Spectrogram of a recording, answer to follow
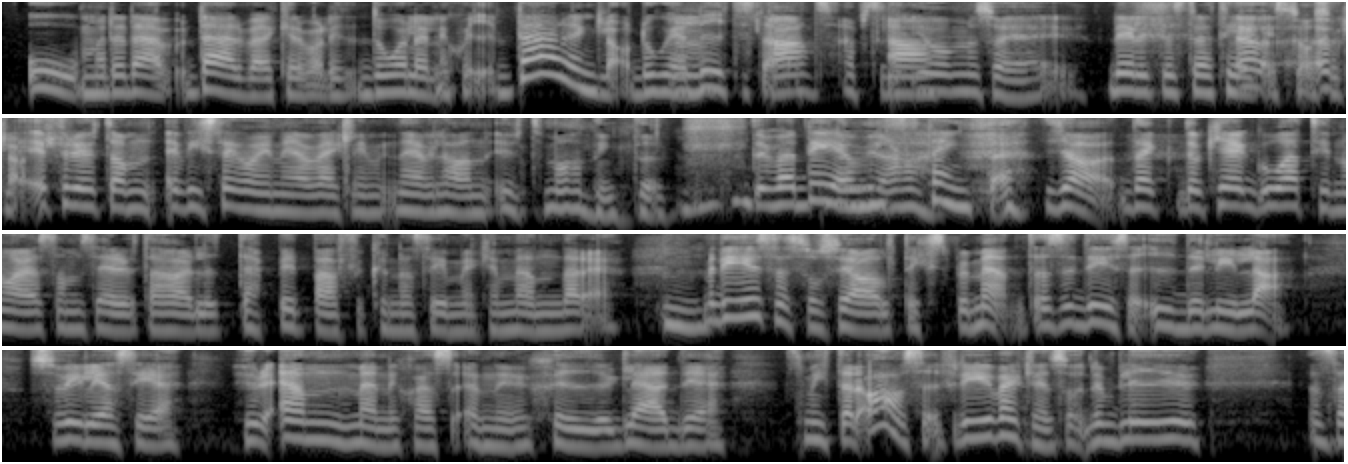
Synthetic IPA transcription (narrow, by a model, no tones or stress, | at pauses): uːmɛnd̪ɛd̪æɾd̪æɾvæɾkad̪ɛvɑ̰ɾalḭːt̪əd̪oːlɪaɛnæ̰ɾɧḭːd̪æɾɛɾɛnɡlɑ̰ːd̪ːɔɡɔːɾjad̪iːt̪əɪst̪ɛ̰ːət̪abslːjuːmɛnsɔæɾjajɵ̰d̪ɛæɾliːt̪əst̪ɾat̪ʰeɡɪ̰sksɔ̰sɔklɑ̰ːfœɾʉ̟ːt̪ɔmvɪsːaɡɔŋːəɳæjaːvæɾklɪɡənnæɾjaːvɪlɦɑːɛnʉ̟ːt̪mɑːnɪŋt̪ʰyːpd̪ɛvaɖɛɔmsʰɛŋkt̪əjɑːd̪æd̪ɔkʰanjaɡoːt̪ʰɪlnoːɾasɔmseːɾʉ̟ːt̪ahaɾɭiːt̪əd̪ɛpːɪt̪̚baɾfœɾɔkʰɵnːaseːɔmjakʰanvɛnd̪ad̪ɛ̰mɛnd̪ɛæjɵt̪sæːsʊsɪɑːlt̪ɛkspɛɾɪmɛ̰nt̪ʰals̬ɔd̪ɛːjʏsæ̰ːɾʔɪd̪ɛlɪlːa̰ | sɔvɪlːjaseː | hɵɾɛnmɛnːɪɧasɛ̰nɛɾɧiːɔɡlɛːd̪jəsmɪt̪ːaɾʔavsɛ̰jfœɖɛæɾjɵvæɾklɪɡənsɔːd̪ɛblɪɾjɵ | ɛns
